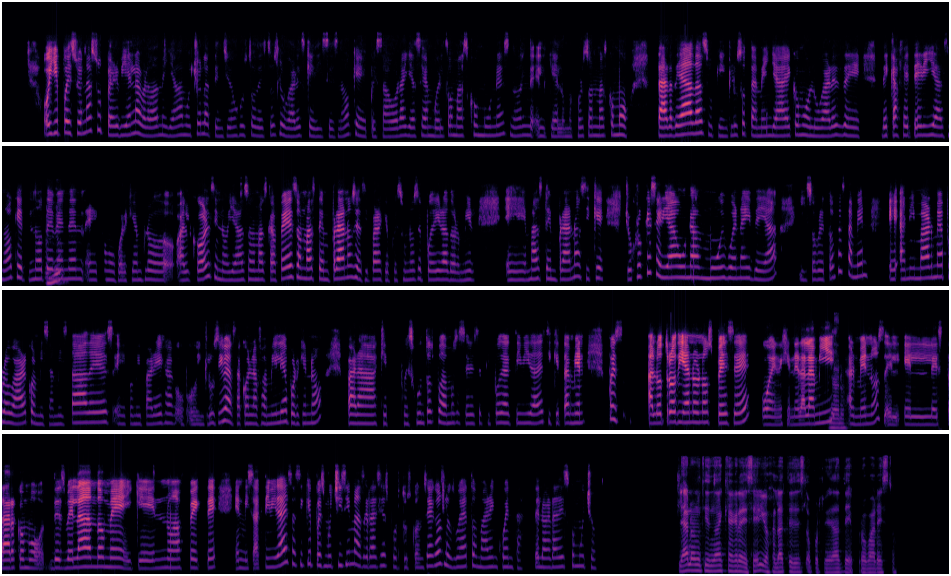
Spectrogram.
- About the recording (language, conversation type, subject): Spanish, advice, ¿Cómo puedo equilibrar la diversión con mi bienestar personal?
- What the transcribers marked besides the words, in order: tapping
